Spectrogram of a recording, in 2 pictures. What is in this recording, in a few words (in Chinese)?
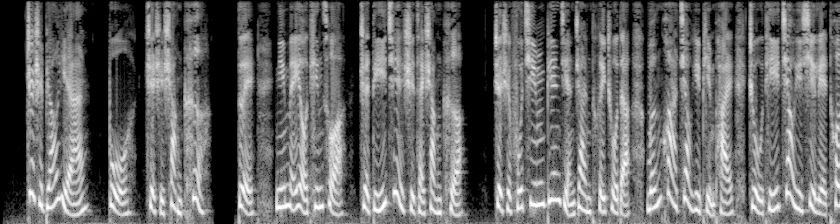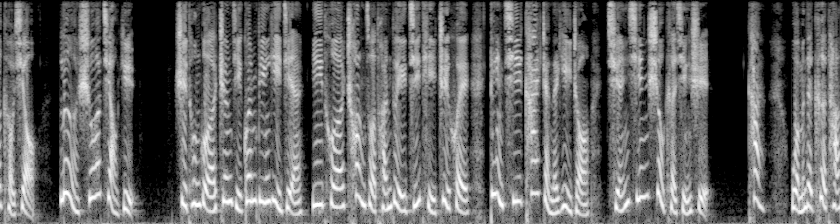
女, 栏目, 脱口秀; 乐说教育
